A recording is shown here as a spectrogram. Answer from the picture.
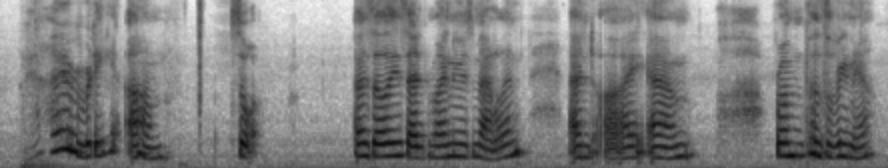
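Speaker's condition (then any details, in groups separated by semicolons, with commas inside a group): Quadriplegic cerebral palsy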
